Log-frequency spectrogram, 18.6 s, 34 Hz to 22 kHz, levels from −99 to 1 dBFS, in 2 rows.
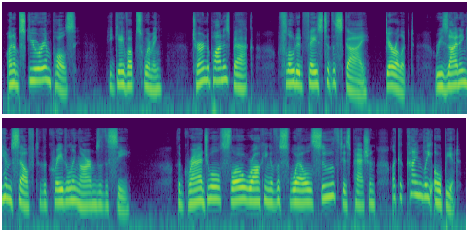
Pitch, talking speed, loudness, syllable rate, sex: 180 Hz, 130 wpm, -20 LUFS, 4.2 syllables/s, female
